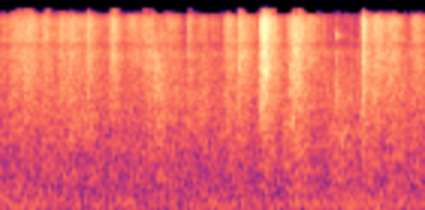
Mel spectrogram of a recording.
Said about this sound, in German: Das ist eigentlich das Hirn er erkennt, ist es Karte oder Papier oder etwas anderes. Und da vorne gibt es nachher den Impuls, um mit Druckluft rauszuschiessen.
